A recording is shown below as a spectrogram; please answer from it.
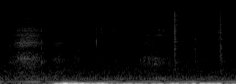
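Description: Fingertips click the keys of a gold-lacquered brass saxophone held low. After a quiet start, soft, dry key clicks and pad taps with bright edges come at an uneven pace over a steady low hum.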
